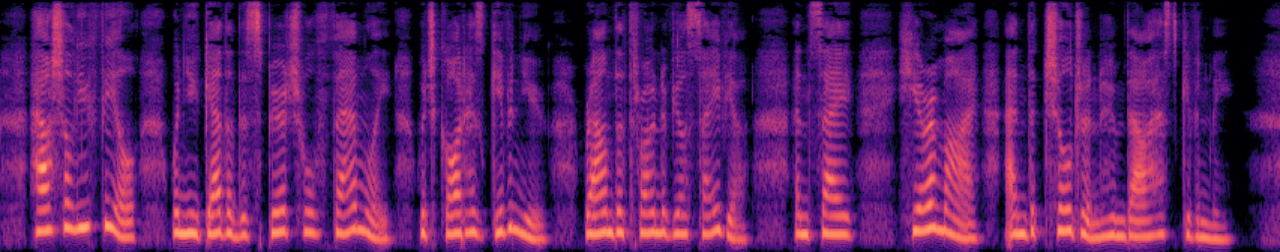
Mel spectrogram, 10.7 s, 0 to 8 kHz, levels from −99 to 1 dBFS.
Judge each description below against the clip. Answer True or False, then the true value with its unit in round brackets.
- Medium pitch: False (225 Hz)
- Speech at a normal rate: True (190 wpm)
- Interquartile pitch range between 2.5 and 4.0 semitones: True (3.4 semitones)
